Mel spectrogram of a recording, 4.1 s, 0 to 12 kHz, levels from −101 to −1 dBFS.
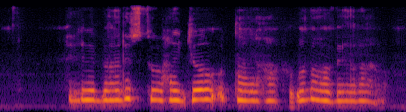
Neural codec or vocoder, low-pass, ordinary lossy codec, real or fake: autoencoder, 22.05 kHz, a latent of 192 numbers a frame, VITS, trained on one speaker; 9.9 kHz; none; fake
